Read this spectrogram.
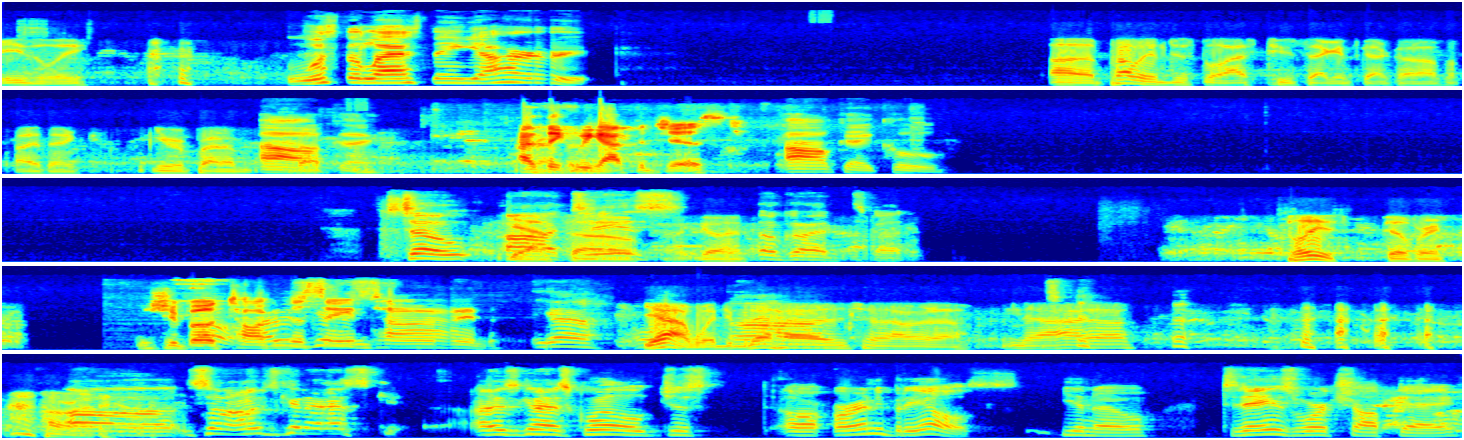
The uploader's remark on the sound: In this episode we recorded LIVE from the conference floor at RenderATL!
